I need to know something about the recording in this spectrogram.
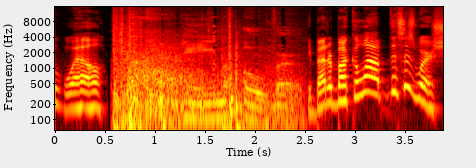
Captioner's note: crash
